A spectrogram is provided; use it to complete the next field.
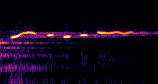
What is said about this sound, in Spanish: No sabes silbar. A ver. ¡Silban! ¿Cómo es? Yo hago el silbido.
